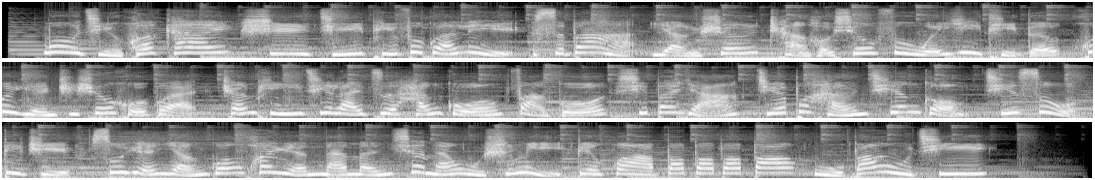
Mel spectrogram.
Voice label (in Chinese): 女, 广告; 木槿花开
